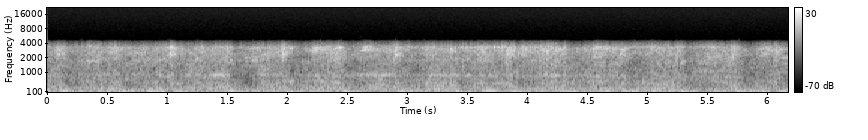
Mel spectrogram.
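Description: Electronic dance music with a steady beat.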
